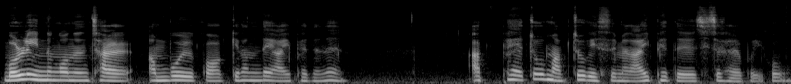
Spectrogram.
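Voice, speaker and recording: A young woman chatting casually on a phone livestream, reading fan comments and answering them softly, at times slipping into whispers. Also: fairly low pitch, fairly even intonation, dry recording. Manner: slow, soft-spoken, drifts into whispers. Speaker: idol livestreaming to fans.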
